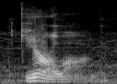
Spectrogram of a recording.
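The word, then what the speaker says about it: Girallon: well, let me get the pronunciation, make sure I'm saying this right. This is exciting. Giralon is what D&D Beyond is telling me.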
